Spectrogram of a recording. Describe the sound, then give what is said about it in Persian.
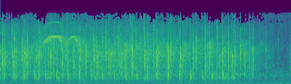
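Audience applause from a crowd at a university event, with dense, steady clapping and a couple of shrill whistles early on, fading out near the end. “یه دست بزنید دو تا سوت بینش باشه”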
